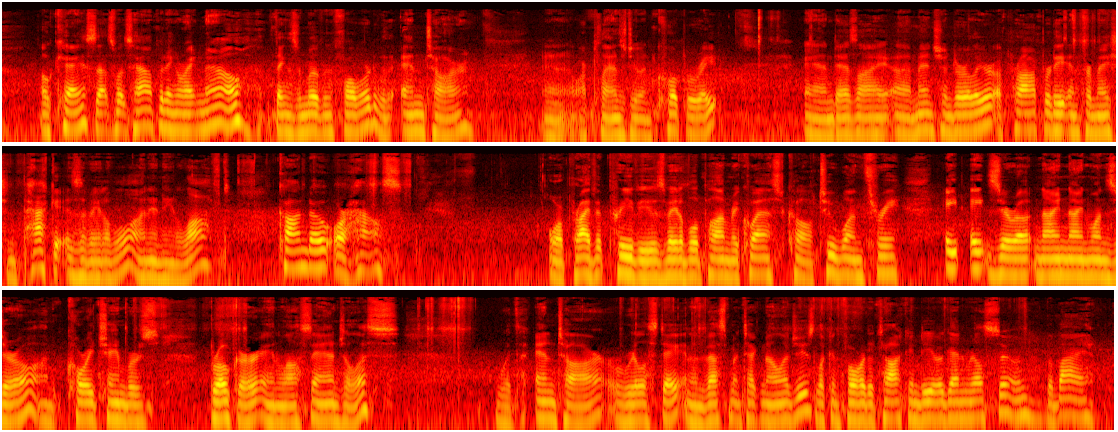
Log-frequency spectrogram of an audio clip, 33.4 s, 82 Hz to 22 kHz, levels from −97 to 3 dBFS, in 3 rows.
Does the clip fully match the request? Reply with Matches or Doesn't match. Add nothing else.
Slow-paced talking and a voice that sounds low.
Matches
